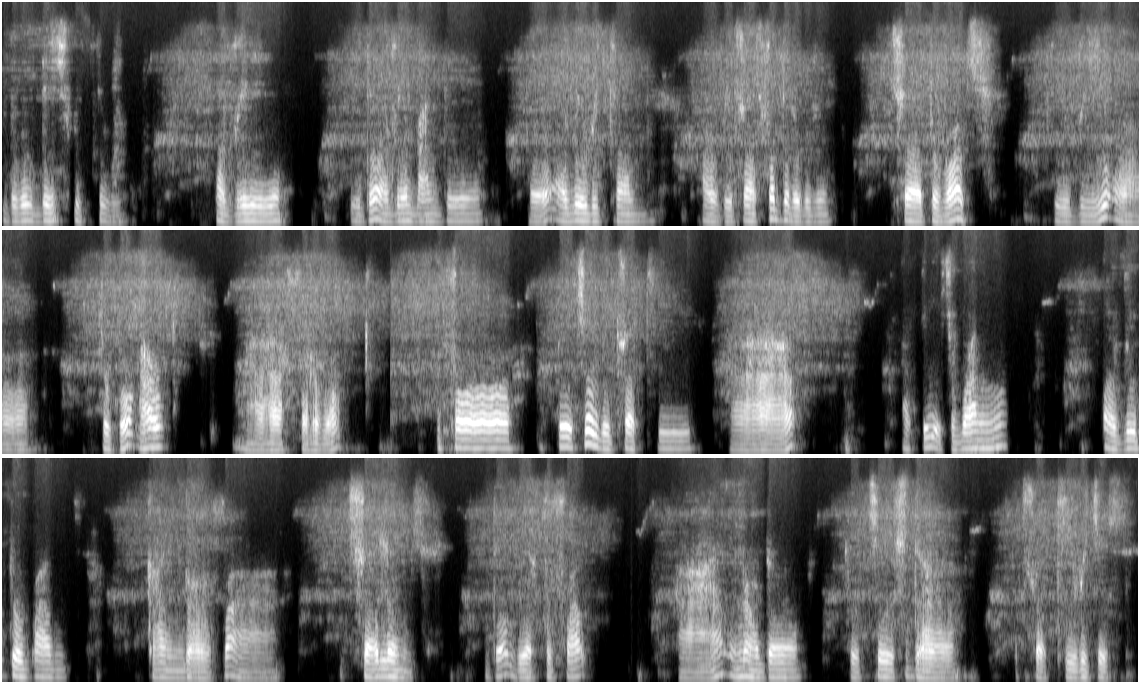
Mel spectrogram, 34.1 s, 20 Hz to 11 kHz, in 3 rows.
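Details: Dysarthria with tracheostomy leak speech in a man with ALS/motor neuron disease diagnosed in 2018, tracheostomised late the previous year and speaking around the tracheostomy while on a ventilator, needing suctioning between talking.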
